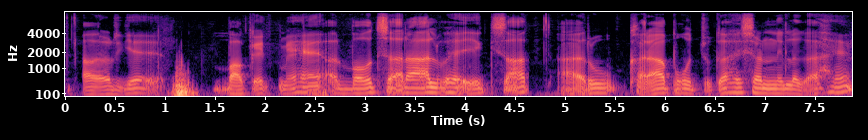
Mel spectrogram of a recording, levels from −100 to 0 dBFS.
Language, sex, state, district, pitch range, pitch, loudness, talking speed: Maithili, male, Bihar, Supaul, 115-130 Hz, 125 Hz, -26 LUFS, 150 wpm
